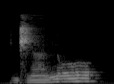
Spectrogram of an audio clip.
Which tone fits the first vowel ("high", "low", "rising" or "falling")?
low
